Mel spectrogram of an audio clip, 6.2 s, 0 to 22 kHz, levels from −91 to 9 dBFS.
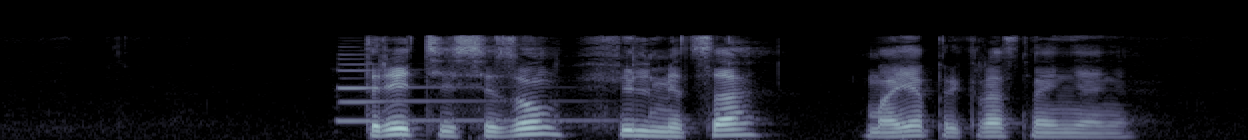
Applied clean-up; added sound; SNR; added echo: none; Wind instrument, woodwind instrument; 16 dB; none.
